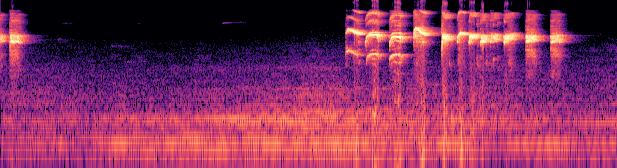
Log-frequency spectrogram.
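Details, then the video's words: Orange-headed thrush answering a lure sound: a brief high note, a quiet pause with a low hum, then a rapid string of varied, high, sweet whistled phrases. "Reaksi ANIS MERAH Saat Dipancing Suara Ini"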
